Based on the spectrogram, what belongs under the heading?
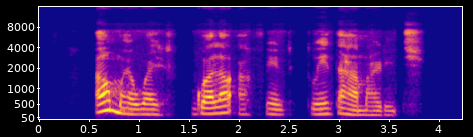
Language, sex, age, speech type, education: Nigerian Pidgin, female, 15-29, spontaneous, tertiary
